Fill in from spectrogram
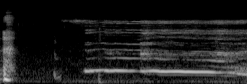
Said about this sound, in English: Is that an actual animal sound? That's a bobcat. Sounds like a bird.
